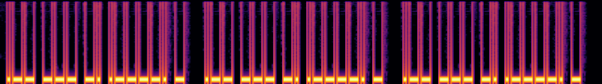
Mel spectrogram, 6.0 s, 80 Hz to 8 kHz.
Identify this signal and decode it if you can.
Morse code, heard as a keyed tone, about 43 wpm, 250 Hz. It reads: WON'T WON'T WON'T
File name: morse / morse-training-40WPM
